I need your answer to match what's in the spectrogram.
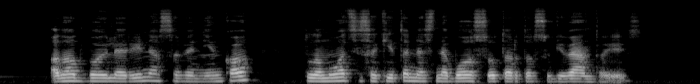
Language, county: Lithuanian, Vilnius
